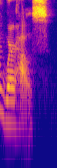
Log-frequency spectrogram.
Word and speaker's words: warehouse: Data warehouse, warehouse, air, air, air, like the air you breathe. A R E in this case is going to be pronounced air, warehouse, O U. It's ow, ow, ow. And that S is an S, not a Z warehouse, data warehouse.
